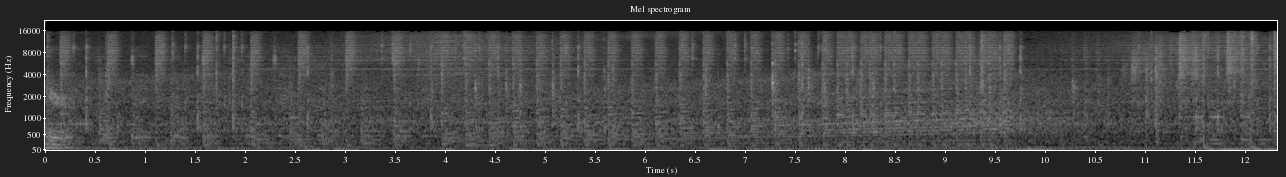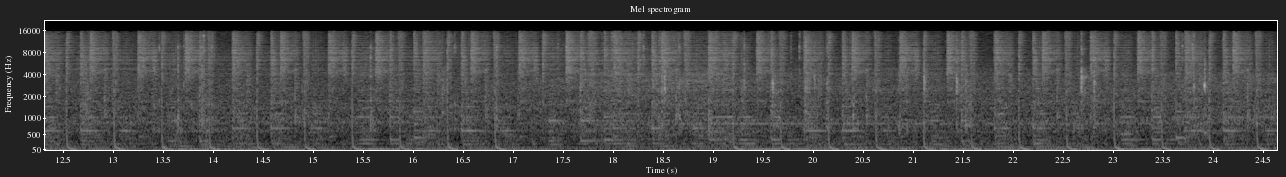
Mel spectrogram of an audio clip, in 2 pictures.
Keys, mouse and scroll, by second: 0.0 shift+Tab, 0.7 g, 2.9 g, 4.7 z, 5.0 z, 5.7 r, 6.7 g, 7.7 z, 8.2 z, 14.2 middle click, 14.9 middle click, 16.5 middle click, 16.9 middle click, 17.5-21.3 middle drag, 18.6 z, 20.1 z, 20.9 r, 24.0 shift+Tab.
